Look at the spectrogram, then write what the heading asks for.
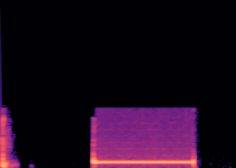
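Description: A steady, single-pitched telephone dial tone follows a receiver being hung up. A short click comes first, then a pause, then the flat, even tone sounds for about a second and stops abruptly.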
